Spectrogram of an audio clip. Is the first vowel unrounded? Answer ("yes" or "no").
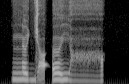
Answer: no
